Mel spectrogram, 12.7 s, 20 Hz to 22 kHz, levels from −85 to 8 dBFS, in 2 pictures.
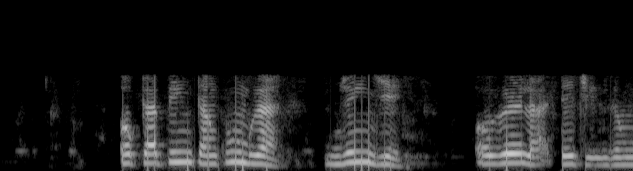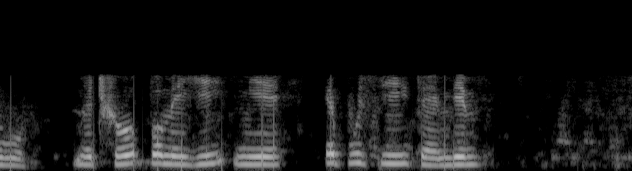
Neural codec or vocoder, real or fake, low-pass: none; real; 3.6 kHz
